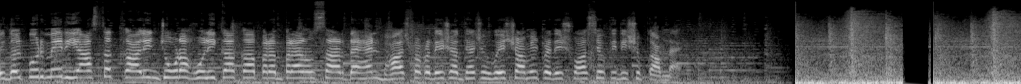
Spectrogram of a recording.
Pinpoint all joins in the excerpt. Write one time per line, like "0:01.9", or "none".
0:07.7
0:09.4

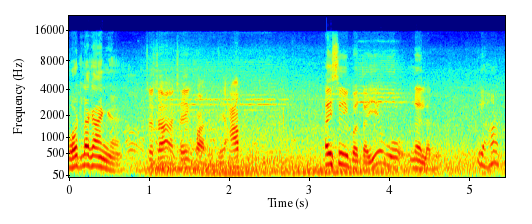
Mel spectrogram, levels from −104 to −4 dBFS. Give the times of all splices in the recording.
0:00.9

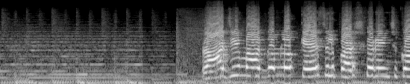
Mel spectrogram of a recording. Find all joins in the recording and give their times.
0:01.4

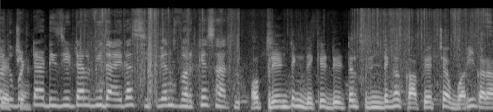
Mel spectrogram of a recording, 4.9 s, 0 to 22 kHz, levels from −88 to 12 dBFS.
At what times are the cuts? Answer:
0:02.4

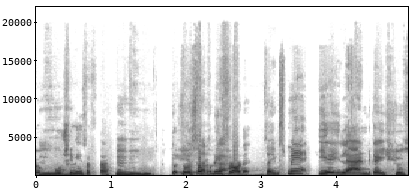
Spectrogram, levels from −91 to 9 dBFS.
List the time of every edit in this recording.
0:03.3

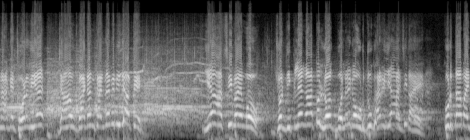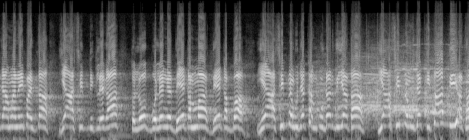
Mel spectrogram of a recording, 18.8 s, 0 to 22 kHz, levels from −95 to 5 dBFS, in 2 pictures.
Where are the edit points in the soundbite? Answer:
0:08.0

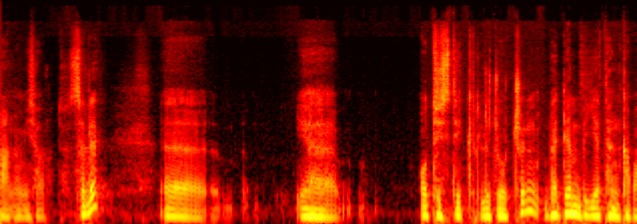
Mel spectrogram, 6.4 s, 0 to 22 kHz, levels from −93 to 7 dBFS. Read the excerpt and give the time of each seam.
none

